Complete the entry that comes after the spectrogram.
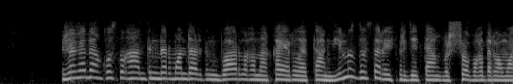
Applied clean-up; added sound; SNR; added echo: neural separator model SepFormer DNS4.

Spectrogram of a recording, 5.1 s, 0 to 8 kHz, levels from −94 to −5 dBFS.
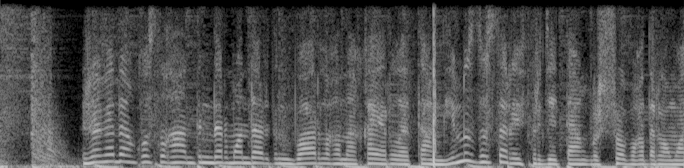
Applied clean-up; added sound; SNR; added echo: none; Fireworks; 13 dB; none.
